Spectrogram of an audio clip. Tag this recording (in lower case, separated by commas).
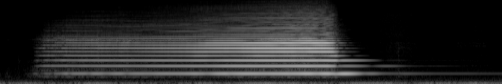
music, bowed string instrument, musical instrument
